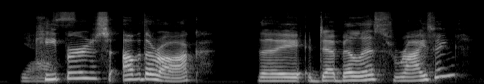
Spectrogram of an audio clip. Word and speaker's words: Debilis: Today we are going to talk about your book one, Keepers of the Rock, The Deilis Rising. Is that how you pronounce it?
